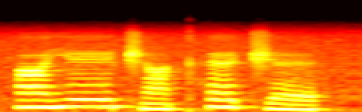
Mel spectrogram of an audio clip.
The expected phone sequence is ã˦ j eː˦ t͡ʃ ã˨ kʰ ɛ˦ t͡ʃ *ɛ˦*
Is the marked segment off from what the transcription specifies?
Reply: yes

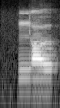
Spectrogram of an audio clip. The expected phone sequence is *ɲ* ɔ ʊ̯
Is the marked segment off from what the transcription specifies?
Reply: no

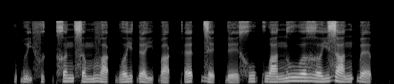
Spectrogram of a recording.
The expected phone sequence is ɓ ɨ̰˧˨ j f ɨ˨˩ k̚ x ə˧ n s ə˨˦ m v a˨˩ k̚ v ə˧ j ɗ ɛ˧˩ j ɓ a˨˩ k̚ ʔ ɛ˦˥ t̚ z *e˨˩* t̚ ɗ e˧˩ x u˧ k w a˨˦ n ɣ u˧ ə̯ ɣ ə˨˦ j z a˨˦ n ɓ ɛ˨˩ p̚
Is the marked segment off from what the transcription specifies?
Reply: no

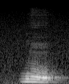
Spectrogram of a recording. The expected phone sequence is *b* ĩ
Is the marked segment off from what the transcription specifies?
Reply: no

